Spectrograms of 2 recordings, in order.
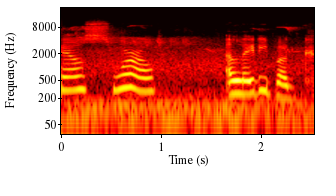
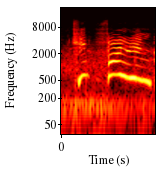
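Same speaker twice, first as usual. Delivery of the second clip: much higher, loud encouraging call; rallying call; 4 dB louder than usual. Acted. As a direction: urge the troops on. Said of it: "called Dilly".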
